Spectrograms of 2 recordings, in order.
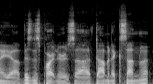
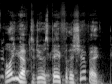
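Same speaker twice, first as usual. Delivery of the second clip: fast, higher rattled-off ad disclaimer; infomercial pitchman; 10 semitones higher, 4 dB louder, much faster than usual. Pretend. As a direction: rush it like ad fine print. ShamWow infomercial parody.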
